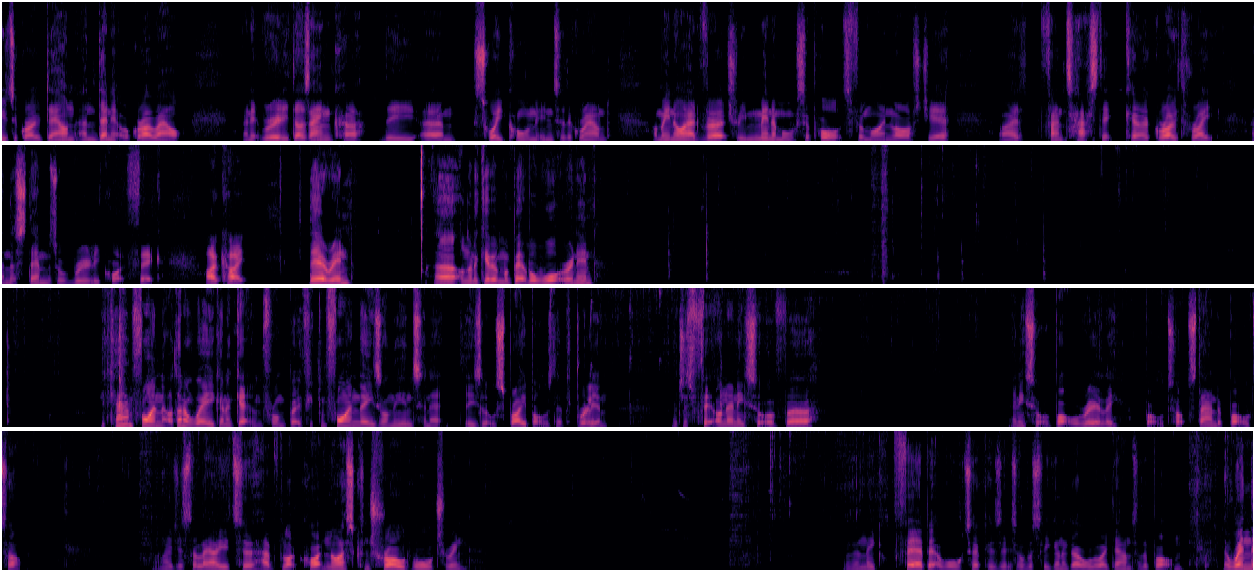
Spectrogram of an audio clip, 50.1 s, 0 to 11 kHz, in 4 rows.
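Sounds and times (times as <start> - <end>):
soft ticks from spray bottle: 18.7 - 20.5, 21.6 - 25.7
faint bird chirps: 22.2 - 25.9, 42.3 - 46.0.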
